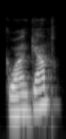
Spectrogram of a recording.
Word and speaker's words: Guingamp: Guingamp.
